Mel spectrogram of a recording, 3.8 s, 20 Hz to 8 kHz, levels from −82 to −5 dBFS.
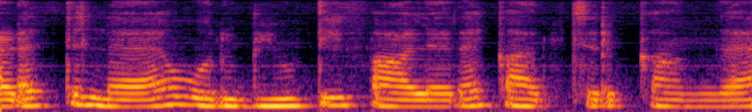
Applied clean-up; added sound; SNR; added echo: neural separator model SepFormer DNS4.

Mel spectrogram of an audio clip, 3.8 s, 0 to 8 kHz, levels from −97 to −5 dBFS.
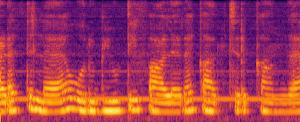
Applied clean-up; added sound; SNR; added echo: none; Telephone; 14 dB; reverberation time 0.1 s.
